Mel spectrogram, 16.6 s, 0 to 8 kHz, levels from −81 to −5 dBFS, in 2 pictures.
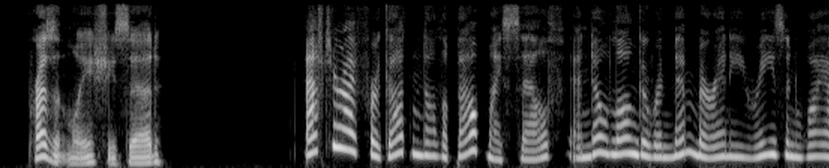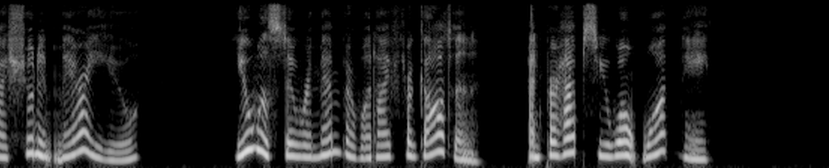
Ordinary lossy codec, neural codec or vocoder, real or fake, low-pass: Opus, 64 kbps; none; real; 7.2 kHz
